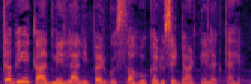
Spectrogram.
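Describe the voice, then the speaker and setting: A woman's voice: medium pitch, expressive, moderate pace, mellow, soft background music. A woman narrating a scripted story as a storyteller.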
